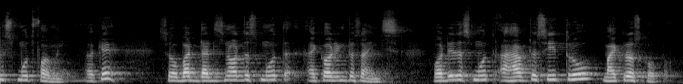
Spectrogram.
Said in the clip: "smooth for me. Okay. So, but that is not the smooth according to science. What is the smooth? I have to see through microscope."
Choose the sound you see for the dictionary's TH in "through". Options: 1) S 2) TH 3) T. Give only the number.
3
